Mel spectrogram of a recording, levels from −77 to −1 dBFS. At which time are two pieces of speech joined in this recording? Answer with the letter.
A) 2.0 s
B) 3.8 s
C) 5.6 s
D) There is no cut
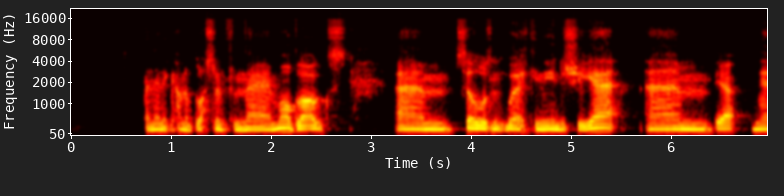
D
